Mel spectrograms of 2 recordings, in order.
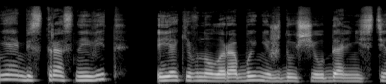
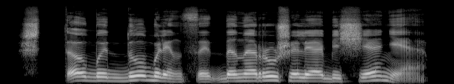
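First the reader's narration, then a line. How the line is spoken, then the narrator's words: Through gritted teeth. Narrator (Russian): процедил Тейк сквозь зубы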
